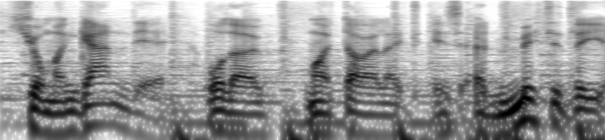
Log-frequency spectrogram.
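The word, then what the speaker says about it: Jörmungandr: Yormangandia video, Dracos514 says, I'm sure I'm not the only one to correct this, but it's pronounced Yormungand.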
